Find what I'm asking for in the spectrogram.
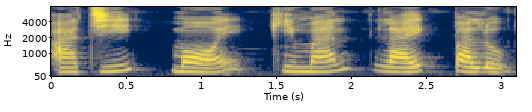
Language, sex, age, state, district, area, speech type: Assamese, female, 18-30, Assam, Biswanath, rural, read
